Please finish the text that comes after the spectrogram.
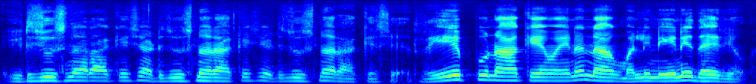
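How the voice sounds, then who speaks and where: As a guest in a casual interview, a mimicry artist and producer talks emotionally, repeating himself for emphasis. His voice is a little high and a little mellow, and he speaks briskly.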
